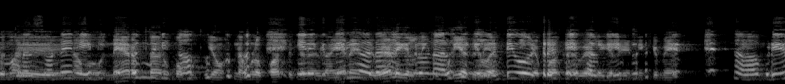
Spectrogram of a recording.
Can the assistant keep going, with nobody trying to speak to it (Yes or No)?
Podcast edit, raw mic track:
Yes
